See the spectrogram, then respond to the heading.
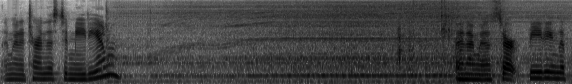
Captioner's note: grinder roars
